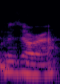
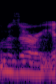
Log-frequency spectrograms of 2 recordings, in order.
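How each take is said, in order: First: "Missouri" ending in "-uh"; Aunt Sue's pronunciation. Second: "Missouri" ending in "-ee"; Mom's pronunciation. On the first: Showing how the aunt says it, "Missouri" ending in "-uh". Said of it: "Aunt Sue calls it Missouri". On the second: Showing how mom says it, "Missouri" ending in "-ee". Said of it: "Mom calls it Missouri". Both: Shown as a demonstration.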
